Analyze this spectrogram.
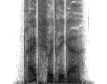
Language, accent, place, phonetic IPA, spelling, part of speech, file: German, Germany, Berlin, [ˈbʁaɪ̯tˌʃʊltʁɪɡɐ], breitschultriger, adjective, De-breitschultriger.ogg
- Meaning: 1. comparative degree of breitschultrig 2. inflection of breitschultrig: strong/mixed nominative masculine singular 3. inflection of breitschultrig: strong genitive/dative feminine singular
